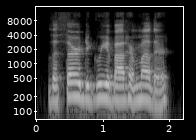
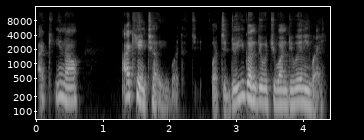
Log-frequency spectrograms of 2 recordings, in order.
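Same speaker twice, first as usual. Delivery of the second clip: mock dismissive teen; 4 semitones lower, 7 dB quieter, much faster than usual. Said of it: "Jocelyn's just".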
